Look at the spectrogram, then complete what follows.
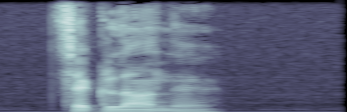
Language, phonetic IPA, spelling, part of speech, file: Polish, [t͡sɛɡˈlãnɨ], ceglany, adjective, Pl-ceglany.ogg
